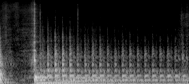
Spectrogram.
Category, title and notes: Sound effects > Other mechanisms, engines, machines
Handsaw Beam Plank Vibration Metal Foley 4
plank, vibe, saw, smack, twang, vibration, fx, hit, metallic, handsaw, foley, tool, metal, household, sfx, perc, percussion, shop, twangy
